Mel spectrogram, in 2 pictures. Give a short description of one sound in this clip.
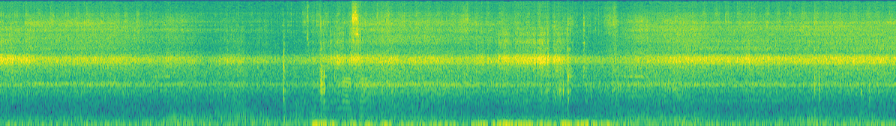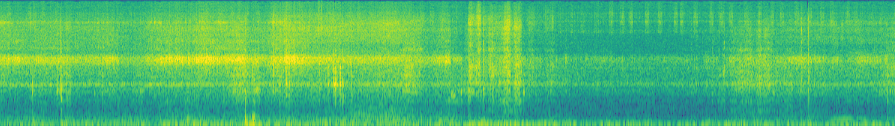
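Wind rushes and buffets steadily, outdoors high in the open air.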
